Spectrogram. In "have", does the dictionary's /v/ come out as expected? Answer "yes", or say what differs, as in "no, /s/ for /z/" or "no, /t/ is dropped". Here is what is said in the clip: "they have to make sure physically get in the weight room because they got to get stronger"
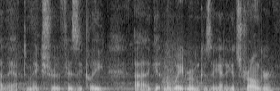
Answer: no, /f/ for /v/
